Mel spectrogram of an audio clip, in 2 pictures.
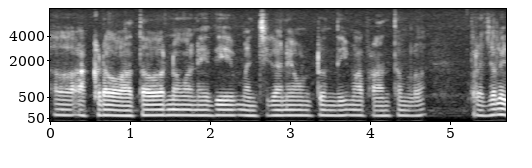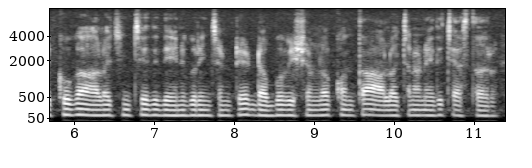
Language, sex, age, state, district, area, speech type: Telugu, male, 18-30, Andhra Pradesh, East Godavari, rural, spontaneous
